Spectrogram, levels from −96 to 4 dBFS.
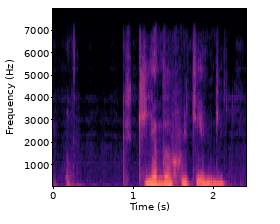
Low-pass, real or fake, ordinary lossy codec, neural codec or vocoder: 7.2 kHz; fake; none; codec, 24 kHz, 1.5 kbps, HILCodec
